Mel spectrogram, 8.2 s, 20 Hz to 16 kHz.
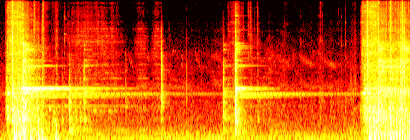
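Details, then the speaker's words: Frazer tiller after installing and timing magneto ignition, first run in over 30 years, carburetor linkage still unrepaired: small single barks to life in short even bursts, steady firing, no misses; timing set right. "what a he Runner what a unit that sounds exactly like the videos I got her timed right thanks to the instructions"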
